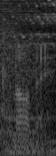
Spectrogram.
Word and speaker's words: Kaname: Madoka Kaname. There we go. I had a weird... I don't know. What was it? Inflection? Tone? Where you... Intonation, I think, is the one. I emphasized the wrong syllable.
